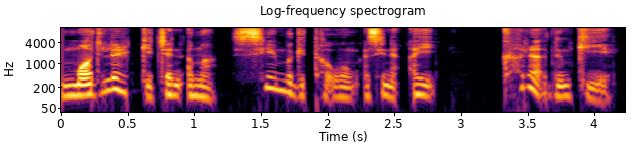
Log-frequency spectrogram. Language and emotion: Manipuri, fearful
